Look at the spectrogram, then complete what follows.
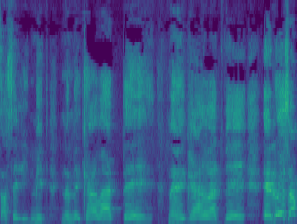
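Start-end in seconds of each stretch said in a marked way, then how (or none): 0.9-1.9 lightly voiced gentle man pleading, "Ne me cravate" said evenly; a hint of a sweet-talking man; mock soft voice. Mocking the man who begged her, in a soft voice. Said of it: "Tu fais la voix douce avec moi". 1.9-3.4 "Ne me cravate" stretched out very slowly, each word lingered on; slow, syrupy imitation of a pleading man; drawn-out mock soft voice. Mocking the man who begged her, slow and drawn-out. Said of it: "Tu fais la voix douce avec moi".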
